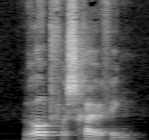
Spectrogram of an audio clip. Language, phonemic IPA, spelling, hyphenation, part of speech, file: Dutch, /ˈroːt.vərˌsxœy̯.vɪŋ/, roodverschuiving, rood‧ver‧schui‧ving, noun, Nl-roodverschuiving.ogg
- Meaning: redshift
